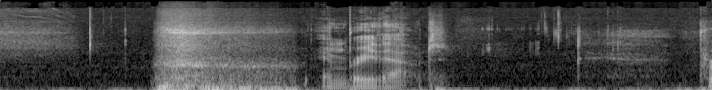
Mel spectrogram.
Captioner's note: exhales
